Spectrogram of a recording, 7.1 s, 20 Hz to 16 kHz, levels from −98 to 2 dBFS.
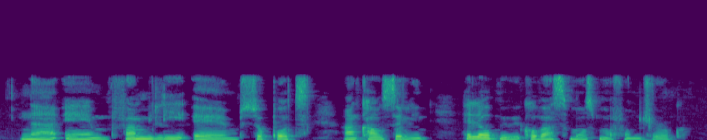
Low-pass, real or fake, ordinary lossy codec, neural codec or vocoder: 7.2 kHz; real; none; none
